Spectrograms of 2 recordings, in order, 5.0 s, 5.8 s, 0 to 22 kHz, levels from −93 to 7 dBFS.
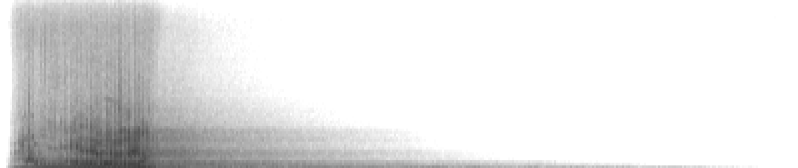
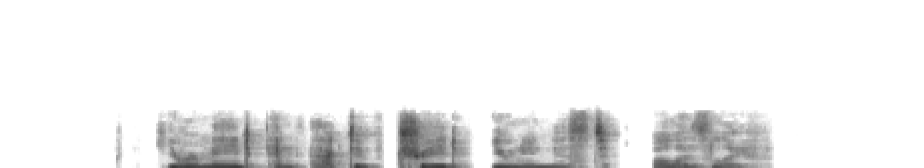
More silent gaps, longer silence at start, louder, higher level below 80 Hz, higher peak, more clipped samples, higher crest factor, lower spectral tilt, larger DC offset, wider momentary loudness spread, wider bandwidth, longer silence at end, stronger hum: second, none vs 2.41-2.47 s, 2.96-3.06 s, 3.93-4.07 s; second, 0.1 s vs 1 s; first, -20 LUFS vs -26 LUFS; first, -44 dBFS vs -66 dBFS; first, -2 dBFS vs -6 dBFS; neither; about the same, 24 dB vs 20 dB; about the same, -4.5 dB/octave vs -4.5 dB/octave; neither; first, 25 LU vs 11 LU; first, over 20 kHz vs 7.8 kHz; first, 3 s vs 1.05 s; neither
